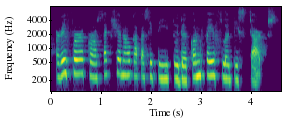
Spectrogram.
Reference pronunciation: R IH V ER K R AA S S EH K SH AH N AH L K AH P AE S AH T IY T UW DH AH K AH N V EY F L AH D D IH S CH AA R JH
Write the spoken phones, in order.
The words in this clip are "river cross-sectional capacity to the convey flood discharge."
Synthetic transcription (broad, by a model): R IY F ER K R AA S S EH K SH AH N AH L K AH P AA S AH T IY T UW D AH K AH N F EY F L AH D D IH S CH AA R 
